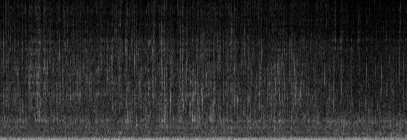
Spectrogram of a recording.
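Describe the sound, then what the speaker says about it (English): OAT coolant is poured into the cooling system of a RAM Promaster van, making a continuous, even gurgling stream of liquid at close range from start to finish. "the last thing is to add the actual coolant, which happens to be a very interesting color"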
